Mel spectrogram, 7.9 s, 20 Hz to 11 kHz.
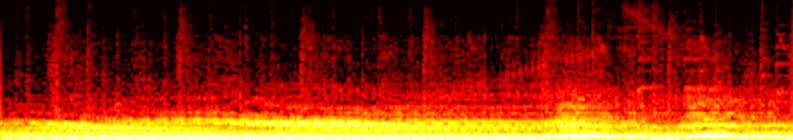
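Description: Maxhaust electronic exhaust system's two speakers on a Mercedes-Benz ML W166 playing a synthesized engine rumble: a steady, deep, loud idle note that shifts in pitch briefly about six seconds in.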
